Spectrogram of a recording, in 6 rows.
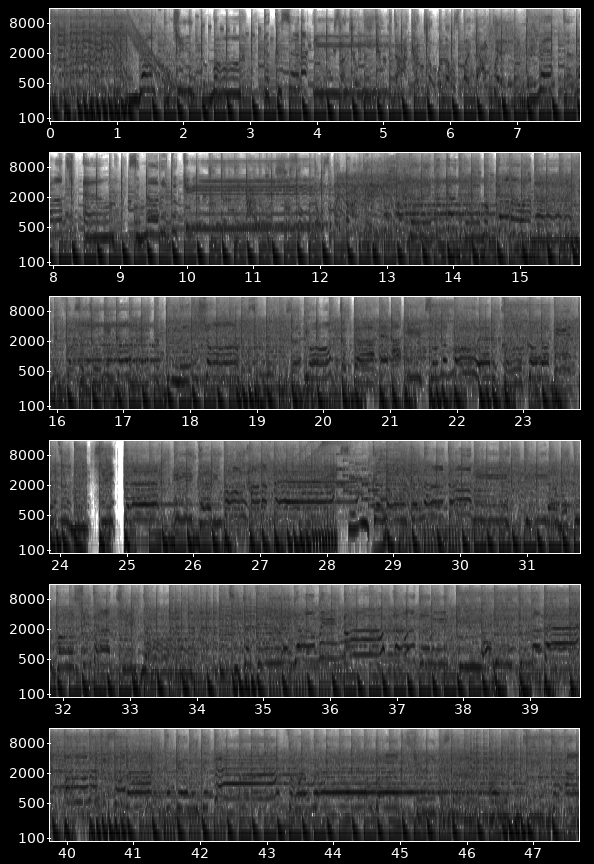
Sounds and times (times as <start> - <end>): Music: 0.0 - 47.6.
